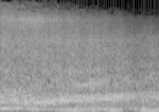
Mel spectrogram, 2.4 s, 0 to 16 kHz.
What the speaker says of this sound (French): Le bruit des hélices, elles sont 8 accrochées aux 4 moteurs de ce dinosaure désert.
